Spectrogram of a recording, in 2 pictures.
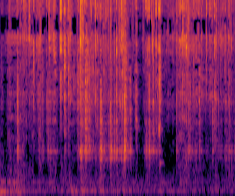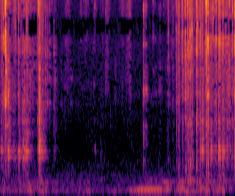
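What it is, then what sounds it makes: Bar of soap being shaved. A utility knife blade scrapes along a solid, pale yellow, rectangular, palm-sized bar of soap held in the hand, shaving off curls and flakes. The scraping is quiet, bright and crackly, coming in dense bursts of short rasping strokes. A near-silent pause follows around the six-second mark before the shaving resumes.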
